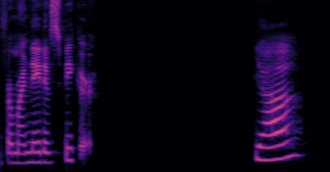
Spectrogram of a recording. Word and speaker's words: 야: 아, 야, This small stroke adds a Y sound to the beginning of the original sound. Compare the pronunciation of these 2 letters once again. 아, 야, When you say this letter, don't pronounce the Y sound for too long.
